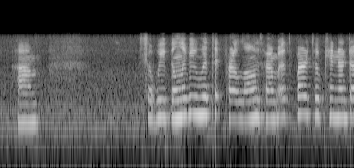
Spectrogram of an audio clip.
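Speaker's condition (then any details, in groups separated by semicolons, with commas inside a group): Ataxia; affects mouth and tongue coordination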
